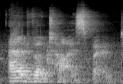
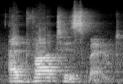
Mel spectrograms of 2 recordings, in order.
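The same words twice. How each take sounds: First: অ্যাডভার্টাইজমেন্ট as "ad-ver-TIZE-ment"; long "eye" in the middle of অ্যাডভার্টাইজমেন্ট; American "tize" in অ্যাডভার্টাইজমেন্ট; American pronunciation. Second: অ্যাডভার্টিজমেন্ট as "ad-VER-tis-ment"; short "i" in the middle of অ্যাডভার্টিজমেন্ট; British stress on "VER" in অ্যাডভার্টিজমেন্ট; British pronunciation. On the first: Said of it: "কীভাবে আমেরিকানরা sound করে". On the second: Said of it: "কীভাবে ব্রিটিশে sound করে". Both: Shown as a demonstration.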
